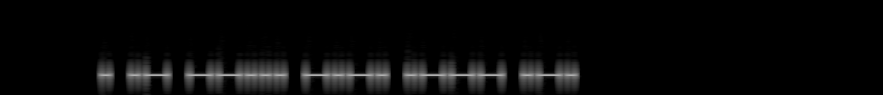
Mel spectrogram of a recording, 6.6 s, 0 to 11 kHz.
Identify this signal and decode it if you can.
Morse code, heard as a keyed tone, about 21 wpm, 700 Hz. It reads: EA7CJR
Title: DXCC-100 Call Signs - 6 Characters - Repeated 3x - 22wpm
